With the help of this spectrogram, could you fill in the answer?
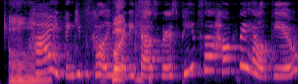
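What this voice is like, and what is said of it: Bright put-on customer service voice. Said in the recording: “That is my actual customer service voice.”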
